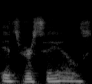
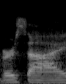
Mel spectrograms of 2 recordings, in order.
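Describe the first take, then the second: First: The name is said the local Kentucky way. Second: The name is said the way outsiders say it. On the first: This is how locals say it. The speaker calls it right. "in Kentucky, it's like" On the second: This is how people from elsewhere say it. The speaker calls it wrong. "they all say"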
